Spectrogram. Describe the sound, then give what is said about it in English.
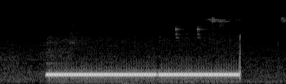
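A call-in phone line ringing on the caller's end: one steady, loud electronic tone held for about two seconds, then cut off. There is no talking around it. “it's still ringing. It's still ringing.”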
